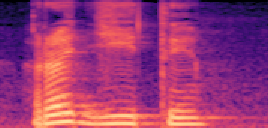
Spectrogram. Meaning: to rejoice, to exult, to jubilate, to be glad
- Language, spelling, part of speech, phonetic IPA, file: Ukrainian, радіти, verb, [rɐˈdʲite], Uk-радіти.ogg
